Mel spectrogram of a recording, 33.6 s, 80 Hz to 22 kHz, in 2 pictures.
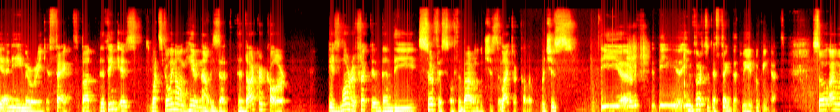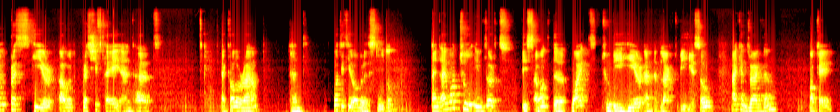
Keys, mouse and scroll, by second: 2.3 middle click, 3.4 middle click, 16.1 middle click, 31.6 click, 32.6-33.6 drag.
